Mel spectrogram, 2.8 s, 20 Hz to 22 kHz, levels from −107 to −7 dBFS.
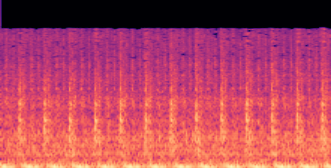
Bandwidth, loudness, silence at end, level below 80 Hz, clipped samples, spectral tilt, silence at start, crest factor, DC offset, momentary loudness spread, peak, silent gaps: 11.5 kHz; -18 LUFS; 0 s; -18 dBFS; under 0.1%; -5 dB/octave; 0 s; 12 dB; under 0.1%; 1 LU; -4 dBFS; none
